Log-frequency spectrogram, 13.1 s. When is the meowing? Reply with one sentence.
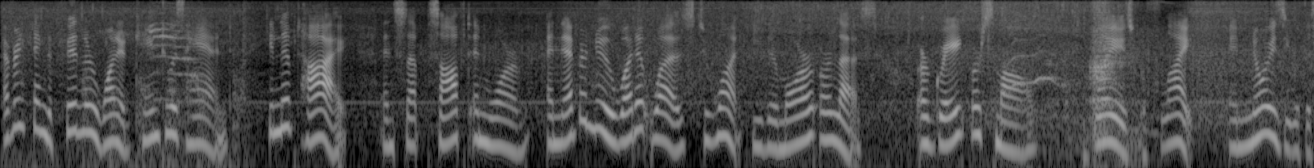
The meowing can be heard from 1.4 to 2.1 s and from 10.0 to 11.4 s.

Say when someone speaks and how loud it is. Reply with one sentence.
The talking can be heard from 0.0 to 13.1 s, at a steady volume.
